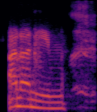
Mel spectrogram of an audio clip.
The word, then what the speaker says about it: Anonyme: Is that how do you pronounce that? Anonyme. Anonyme.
